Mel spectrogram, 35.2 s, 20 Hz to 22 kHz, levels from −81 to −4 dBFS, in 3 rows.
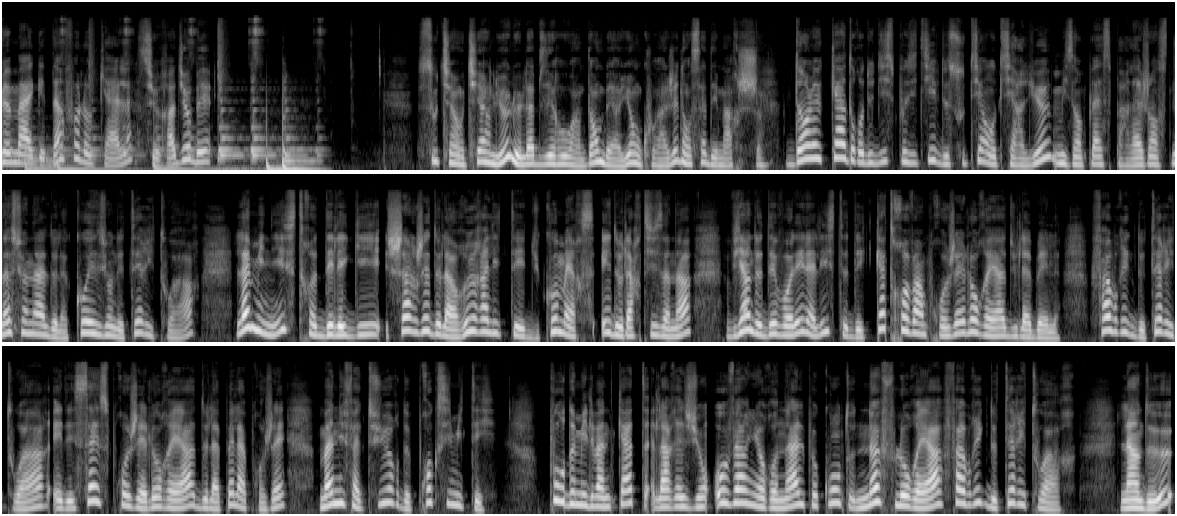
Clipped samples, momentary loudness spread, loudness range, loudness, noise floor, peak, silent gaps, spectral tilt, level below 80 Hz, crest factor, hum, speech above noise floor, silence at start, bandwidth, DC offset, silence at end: under 0.1%; 10 LU; 5 LU; -21 LUFS; -60 dBFS; -2 dBFS; none; -5.5 dB/octave; -42 dBFS; 20 dB; none; 39 dB; 0 s; 14.5 kHz; under 0.1%; 0.05 s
